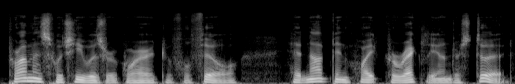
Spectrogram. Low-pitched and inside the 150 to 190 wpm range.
Yes: low, 100 Hz; average, 165 wpm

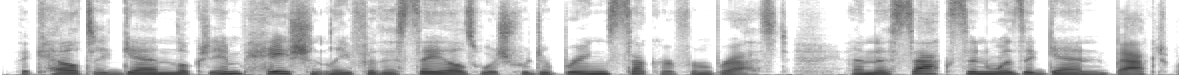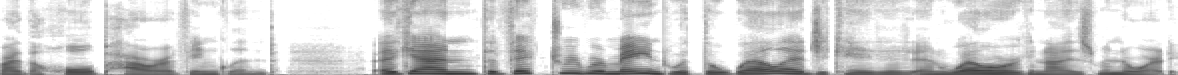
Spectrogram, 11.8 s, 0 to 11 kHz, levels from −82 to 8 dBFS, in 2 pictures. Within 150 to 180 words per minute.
No: average, 200 wpm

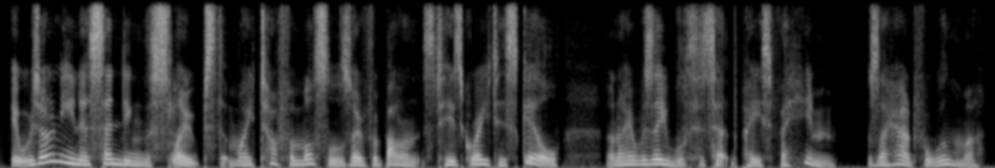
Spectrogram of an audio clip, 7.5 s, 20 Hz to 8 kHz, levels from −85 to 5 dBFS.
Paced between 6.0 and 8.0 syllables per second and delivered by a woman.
Yes: 6.4 syllables/s; female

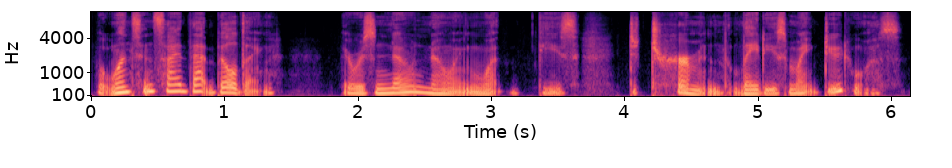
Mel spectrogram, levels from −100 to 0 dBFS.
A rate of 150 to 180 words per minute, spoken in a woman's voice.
Yes: average, 165 wpm; female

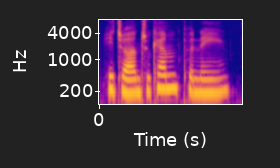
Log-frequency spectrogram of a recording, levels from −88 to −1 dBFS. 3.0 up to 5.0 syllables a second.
No: 5.7 syllables/s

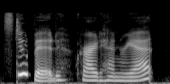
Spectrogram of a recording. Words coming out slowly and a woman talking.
Yes: slow, 105 wpm; female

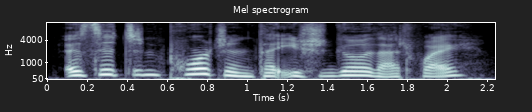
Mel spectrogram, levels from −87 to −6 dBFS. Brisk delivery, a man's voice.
No: fast, 240 wpm; female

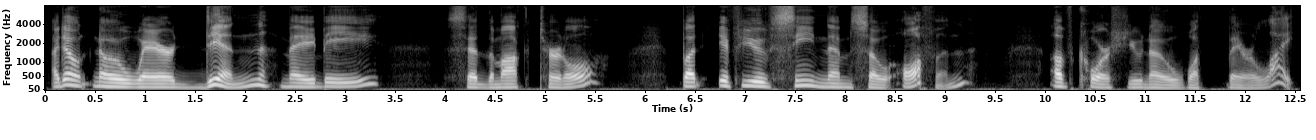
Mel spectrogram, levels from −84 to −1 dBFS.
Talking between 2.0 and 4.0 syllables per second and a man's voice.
Yes: 3.2 syllables/s; male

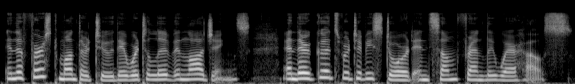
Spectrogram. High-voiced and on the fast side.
Yes: high, 230 Hz; fast, 240 wpm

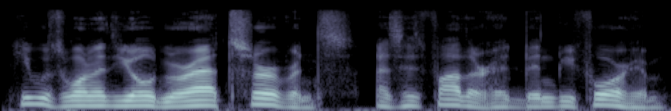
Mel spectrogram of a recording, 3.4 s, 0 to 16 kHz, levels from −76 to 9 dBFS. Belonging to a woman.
No: male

